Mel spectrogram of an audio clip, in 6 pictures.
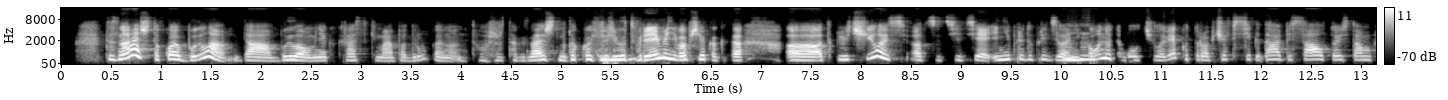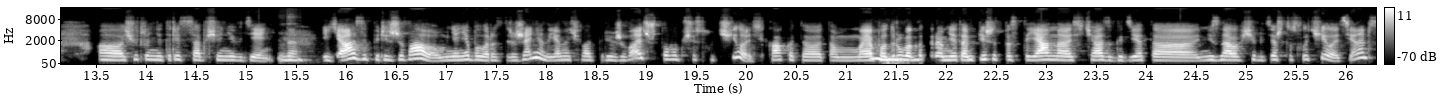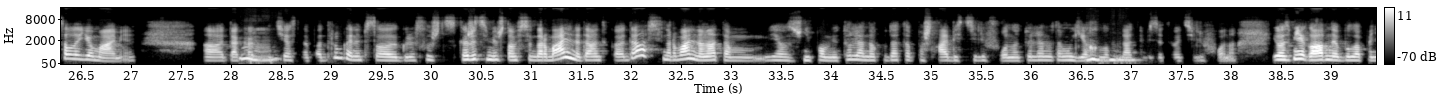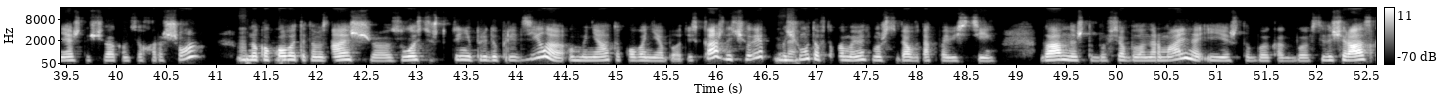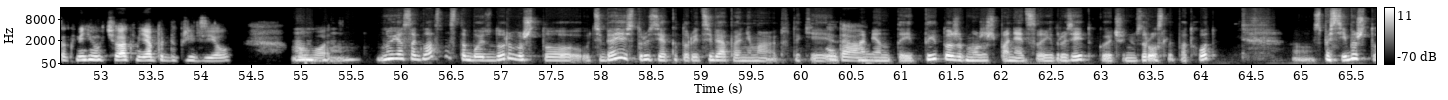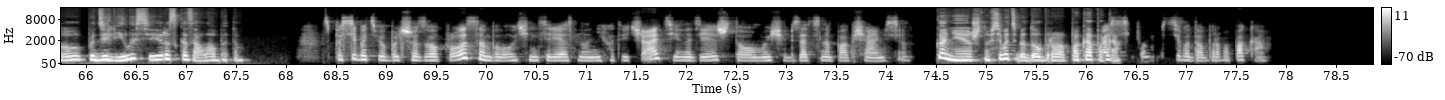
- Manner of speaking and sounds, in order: laughing while speaking: "такой период"; other background noise
- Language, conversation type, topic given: Russian, podcast, Как ты обычно берёшь паузу от социальных сетей?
